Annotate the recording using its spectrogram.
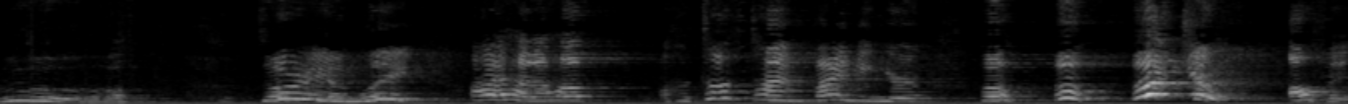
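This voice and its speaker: A cartoonish character voice at an extremely high pitch, fairly slow in pace with long, frequent pauses, over clear background noise. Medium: puppet. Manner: hesitant, stammering.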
